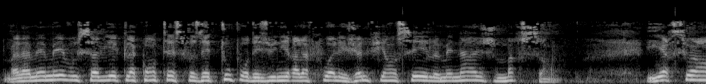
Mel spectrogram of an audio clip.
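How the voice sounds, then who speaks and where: An actor playing a shrewd, courteous, self-assured police commissioner in a formal, theatrical radio mystery style. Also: male voice, high-pitched, darkish tone, breathy edge. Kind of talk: vintage French radio mystery acting. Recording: dull, muffled old radio recording.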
